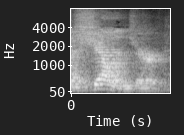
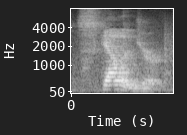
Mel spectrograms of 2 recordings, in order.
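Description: First: The name begins with an sh sound. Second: The name begins with an sk sound. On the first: The speaker calls it wrong. "not Schellinger, as I so crudely pronounced it" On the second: The speaker calls it right. "the name was Skellinger Landing"

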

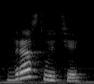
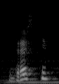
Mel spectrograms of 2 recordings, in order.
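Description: First: The word is said in full with all sounds. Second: The word is shortened, dropping middle sounds.

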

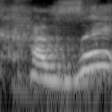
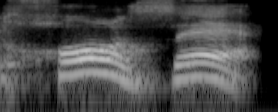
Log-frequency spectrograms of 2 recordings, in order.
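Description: First: The first vowel is an a sound. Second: The first vowel is an o sound. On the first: It means on the chest. The speaker calls it wrong. "подписать хазе – это подписать на груди" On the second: It means a contract. The speaker calls it right. "О в А не превращается"

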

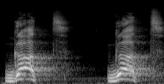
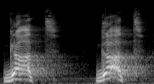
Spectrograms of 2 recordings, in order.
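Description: Both takes have the same delivery.

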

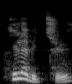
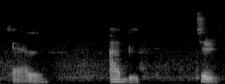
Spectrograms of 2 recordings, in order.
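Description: First: The phrase is said quickly. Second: The phrase is said at a normal pace.

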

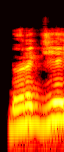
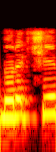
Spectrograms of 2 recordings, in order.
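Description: First: The suffix begins with a voiced j sound. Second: The suffix begins with a voiceless ch sound. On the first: The speaker calls it wrong. "Börekciye gittim. Mi dersin?" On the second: The speaker calls it right. "C burada Ç'ye dönüşmüş"

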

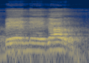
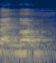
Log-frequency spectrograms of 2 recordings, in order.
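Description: First: The word is said with three syllables. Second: The word is said with two syllables. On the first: This is the exact pronunciation. The speaker calls it right. "এটা হচ্ছে বেনেগার" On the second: This is how some people used to say it. The speaker calls it wrong. "কে বলতো ব্যাঙ্গর"

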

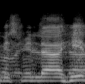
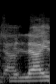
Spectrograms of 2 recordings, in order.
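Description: First: The h sound before the last vowel is pronounced. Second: The h sound is dropped, sounding like ya. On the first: The speaker calls it right. "ബിസ്മില്ലാഹി തന്നെ ആവണം" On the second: The speaker calls it wrong. "ഹാ ഇല്ലാതെ ബിസ്മില്ലാഹി എന്ന് പറയും, യായി പോയി, തെറ്റാണ്"

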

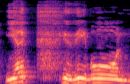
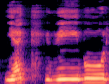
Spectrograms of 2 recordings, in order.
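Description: First: The consonants are released with exaggerated breathiness. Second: The consonants are released smoothly without exaggeration. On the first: The speaker calls it wrong. "هنالك من يبالغ يقول يكذبون، هذه مبالغة في الهمس" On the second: The speaker calls it right. "إذن انتبهوا"

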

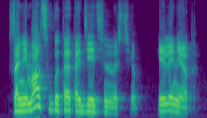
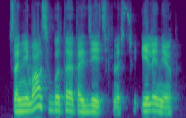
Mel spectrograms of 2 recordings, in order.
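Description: Both takes have the same delivery.

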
